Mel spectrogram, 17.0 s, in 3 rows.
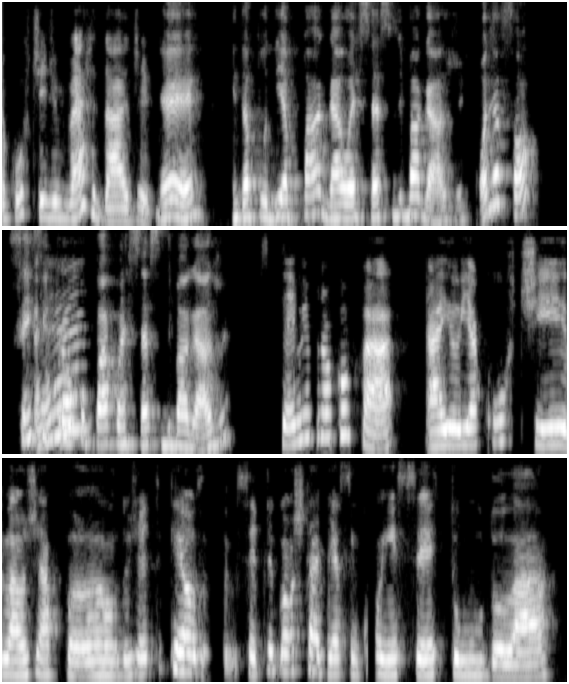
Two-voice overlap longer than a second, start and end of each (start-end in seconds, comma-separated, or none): none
